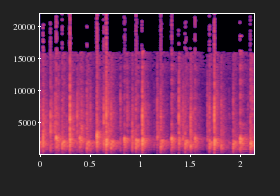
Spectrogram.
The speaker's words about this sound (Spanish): Sí, un aplauso, un aplauso, un aplauso.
